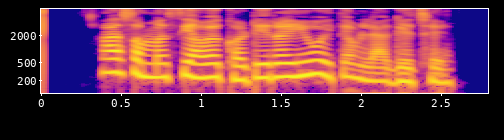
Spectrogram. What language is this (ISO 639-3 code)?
guj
